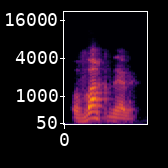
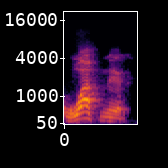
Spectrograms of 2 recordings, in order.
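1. El nombre empieza con sonido de V. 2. El nombre empieza con sonido de W. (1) "No suena así, al estilo inglés, sino BF" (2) "escucho a mis colegas que dicen"

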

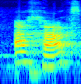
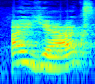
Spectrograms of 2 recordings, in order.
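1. La j es un sonido gutural raspado. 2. La j no es un sonido gutural raspado. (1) "aquí en México dicen Ajax" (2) "en el lituano decimos Ajax"

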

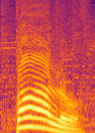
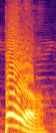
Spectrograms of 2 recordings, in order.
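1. A primeira vogal é aberta e a vogal final é fraca. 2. As duas vogais têm o mesmo som de o pleno. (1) "a primeira sílaba tem uma vogal, tem uma pronúncia aberta, e a segunda é bem fraco" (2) "A pronúncia da letra O é O, tanto na primeira sílaba, PO, como na segunda sílaba, LO"

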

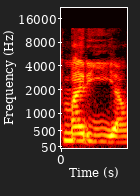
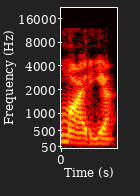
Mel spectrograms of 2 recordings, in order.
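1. Наголошена і утворює окремий склад. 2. І та а зливаються в один склад. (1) "Там на і падає наголос" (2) "бо іначе було б Мар'я"

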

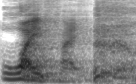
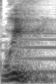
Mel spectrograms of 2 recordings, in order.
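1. La palabra se pronuncia con sonidos ingleses. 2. La palabra se pronuncia con sonidos españoles. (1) "no Wi-Fi" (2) "La pronunciación de Wi-Fi es Wi-Fi"

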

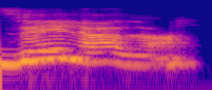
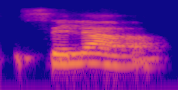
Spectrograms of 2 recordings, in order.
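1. Il cognome si pronuncia alla maniera locale. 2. Il cognome si pronuncia alla maniera argentina. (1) "acá yo lo tuve que cambiar, porque no es Celada, sino que es Zelada" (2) "en Argentina es Celada"

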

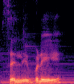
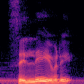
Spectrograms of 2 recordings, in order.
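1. El acento está en la última sílaba. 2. El acento está en la sílaba del medio. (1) "Con el acento en la última sílaba" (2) "Si el acento está en la penúltima sílaba"

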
